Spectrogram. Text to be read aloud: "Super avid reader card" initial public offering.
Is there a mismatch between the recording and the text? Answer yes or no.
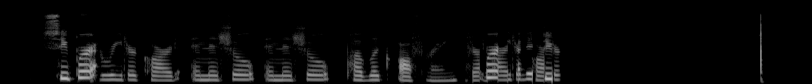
yes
